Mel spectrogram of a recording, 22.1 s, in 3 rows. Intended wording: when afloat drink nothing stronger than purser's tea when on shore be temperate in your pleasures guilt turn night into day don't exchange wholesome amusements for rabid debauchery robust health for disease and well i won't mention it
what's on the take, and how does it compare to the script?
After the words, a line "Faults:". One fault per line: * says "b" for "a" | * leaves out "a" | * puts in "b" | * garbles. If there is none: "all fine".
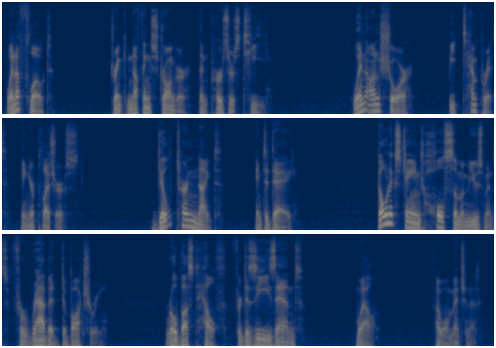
when afloat drink nothing stronger than purser's tea when on shore be temperate in your pleasures guilt turn night into day don't exchange wholesome amusements for rabid debauchery robust health for disease and well i won't mention it
Faults:
all fine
